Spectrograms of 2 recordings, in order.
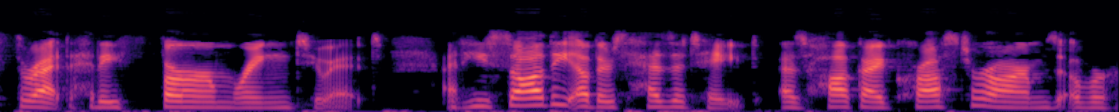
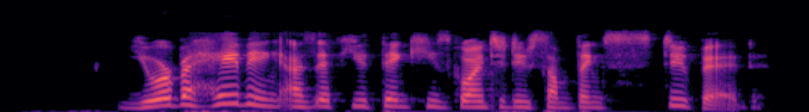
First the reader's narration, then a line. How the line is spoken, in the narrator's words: she said quietly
